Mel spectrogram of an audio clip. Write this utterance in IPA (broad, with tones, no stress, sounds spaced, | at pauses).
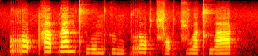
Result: r ɔ˥˩ ʔ pʰ a˦˥ p̚ l a˥˩ n kʰ w o˧ n k ɯ˨˩ ŋ p r ɔ˥˩ ʔ t͡ɕ ɔ˨˩ ʔ t͡ɕ u˧ a̯ kʰ w a˦˥ k̚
